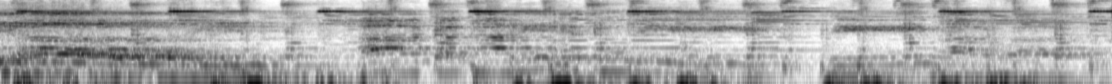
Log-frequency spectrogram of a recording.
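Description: Hindu devotional singing: a voice sings a bhajan-style chant over instrumental accompaniment with a rhythmic beat.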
